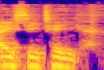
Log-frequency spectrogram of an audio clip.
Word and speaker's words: ACT: pronounce it as uh you do shorten it to act not act because at its core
